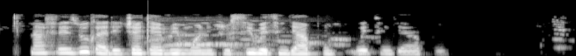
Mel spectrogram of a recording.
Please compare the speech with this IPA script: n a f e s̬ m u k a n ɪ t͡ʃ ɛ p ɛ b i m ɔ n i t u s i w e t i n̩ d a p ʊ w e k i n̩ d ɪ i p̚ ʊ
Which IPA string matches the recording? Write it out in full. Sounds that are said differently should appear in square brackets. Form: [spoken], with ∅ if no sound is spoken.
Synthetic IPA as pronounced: n a f e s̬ [b] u k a [d] ɪ t͡ʃ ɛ [k] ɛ b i m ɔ n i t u s i w e t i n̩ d a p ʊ w e [t] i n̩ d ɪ [a] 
